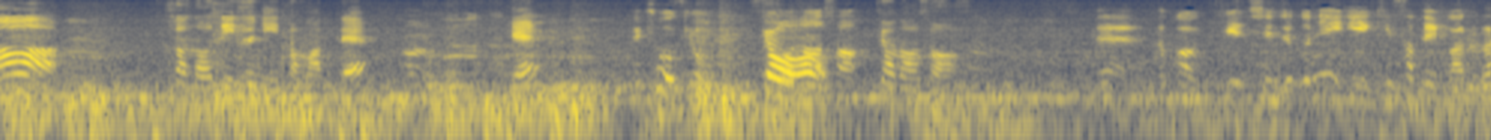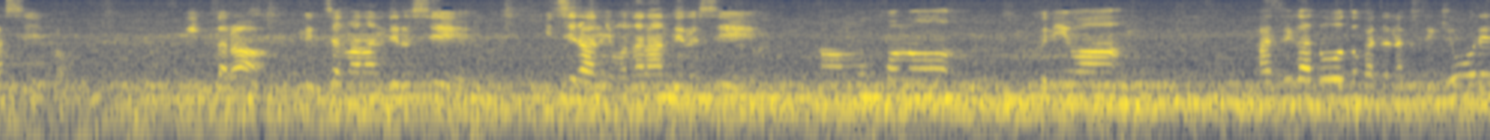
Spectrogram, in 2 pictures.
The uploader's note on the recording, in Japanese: お互い忙しくてまさかの「電車移動トーク」になりましたとさw。本日電車の音が入ってますので。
